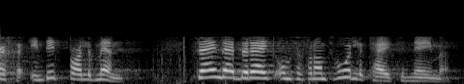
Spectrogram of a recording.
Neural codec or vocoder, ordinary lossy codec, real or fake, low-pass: none; none; real; 3.6 kHz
